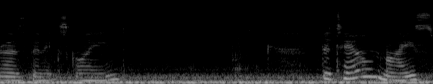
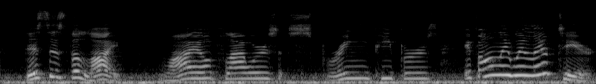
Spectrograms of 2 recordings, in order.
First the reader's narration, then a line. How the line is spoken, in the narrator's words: the town mouse exclaim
